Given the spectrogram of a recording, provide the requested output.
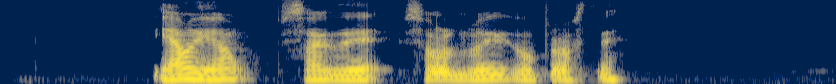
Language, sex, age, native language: Icelandic, male, 20-29, Icelandic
